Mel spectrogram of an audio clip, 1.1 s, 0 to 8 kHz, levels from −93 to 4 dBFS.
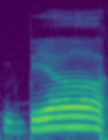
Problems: constant background noise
